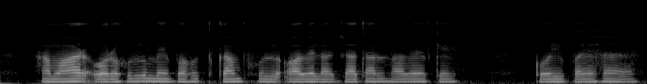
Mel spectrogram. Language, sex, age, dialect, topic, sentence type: Magahi, male, 18-24, Western, agriculture, question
